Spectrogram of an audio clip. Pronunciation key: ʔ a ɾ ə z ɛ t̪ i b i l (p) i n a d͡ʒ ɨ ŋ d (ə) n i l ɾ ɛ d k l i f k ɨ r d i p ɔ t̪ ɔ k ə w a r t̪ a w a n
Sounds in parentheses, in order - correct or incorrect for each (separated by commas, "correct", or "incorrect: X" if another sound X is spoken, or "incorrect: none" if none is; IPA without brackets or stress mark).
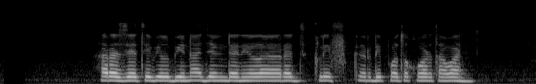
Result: incorrect: b, incorrect: a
